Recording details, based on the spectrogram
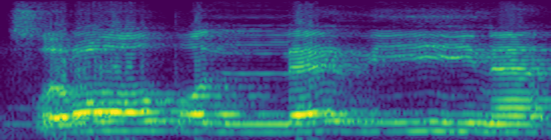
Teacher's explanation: یہ جو زبان کا آگے والا حصہ ہے، یہ اس کو اوپر کے دو جو دانت ہیں جنہیں ثنایا علیہ کہا جاتا ہے، ان کے کناروں کے ساتھ لگانا ہے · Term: ذال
